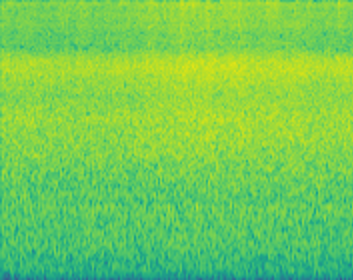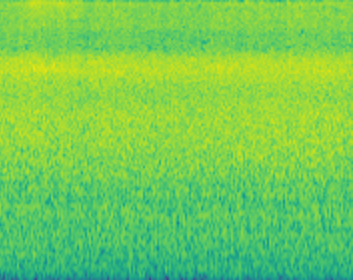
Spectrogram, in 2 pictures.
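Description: Heavy rain falls in an unbroken, loud rushing hiss, steady and close from start to finish with no voices or other sounds above it.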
